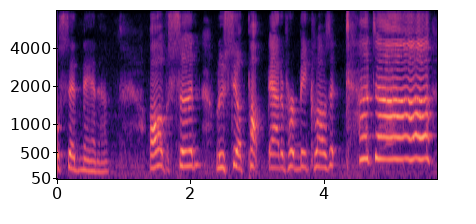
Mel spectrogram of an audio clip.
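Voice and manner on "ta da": grand ta-da. Acted. Lucille makes a grand entrance.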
